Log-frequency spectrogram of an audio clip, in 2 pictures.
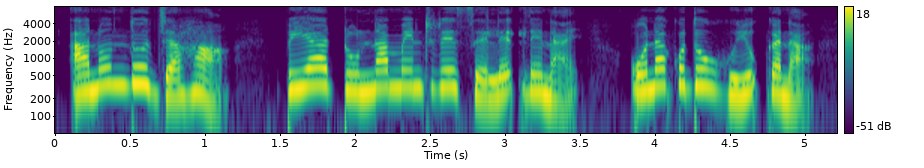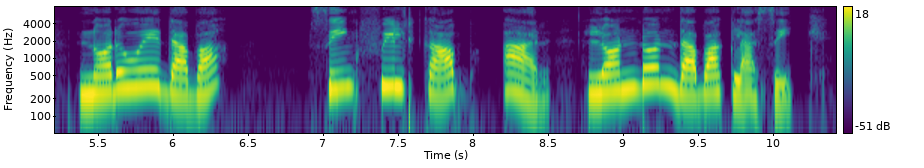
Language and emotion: Santali, neutral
